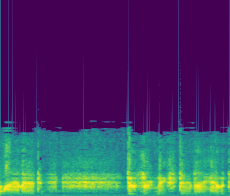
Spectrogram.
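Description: Only speech: a person talking on a radio show, with no other sound.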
